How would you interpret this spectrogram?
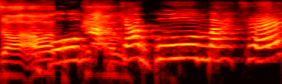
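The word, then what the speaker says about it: Gabor Maté: how did you put as gab mate it's gab mate that's it yeah I me pronounce it Gabby M gab M yeah I'm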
